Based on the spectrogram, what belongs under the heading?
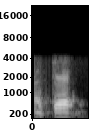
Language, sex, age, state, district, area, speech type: Malayalam, male, 18-30, Kerala, Malappuram, rural, conversation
